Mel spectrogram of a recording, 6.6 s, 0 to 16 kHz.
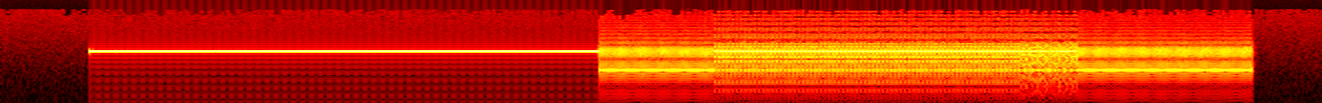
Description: Cassette data (Kansas City type), 1200 baud, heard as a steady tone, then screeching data.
